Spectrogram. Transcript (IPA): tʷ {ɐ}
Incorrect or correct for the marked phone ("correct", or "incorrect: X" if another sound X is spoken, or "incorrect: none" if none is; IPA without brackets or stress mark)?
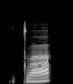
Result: correct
